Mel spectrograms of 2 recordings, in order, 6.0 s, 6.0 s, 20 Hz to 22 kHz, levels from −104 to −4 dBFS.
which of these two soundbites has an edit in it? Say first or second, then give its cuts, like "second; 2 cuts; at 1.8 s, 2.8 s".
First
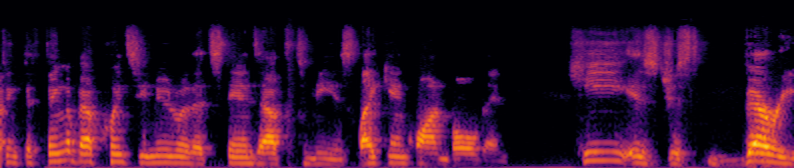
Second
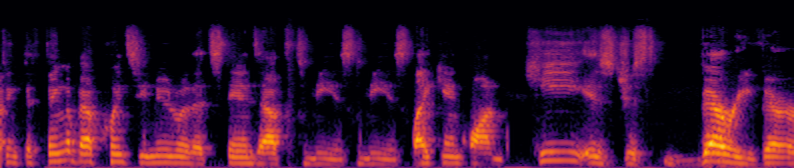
second; 2 cuts; at 2.7 s, 3.8 s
